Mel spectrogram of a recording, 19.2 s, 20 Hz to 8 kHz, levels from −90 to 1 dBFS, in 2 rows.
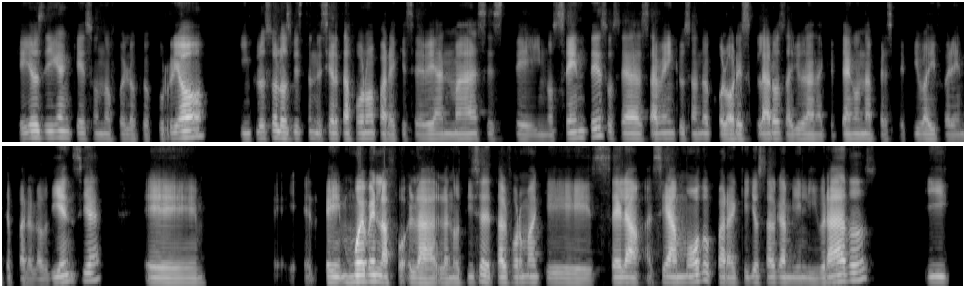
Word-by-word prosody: que 110 - -12
ellos 135 +1 0
digan 135 0 -3
que 115 - -8
eso 115 0 -14
no 105 -1 -11
fue 105 0 -16
lo 100 -1 -14
que - - -17
ocurrió, 130 - +3 0.3
incluso 125 +5 -8
los 125 -2 -2
visten 125 0 -13
de - - -10
cierta 115 -1 -3
forma 120 +1 -5
para 100 -1 -5
que 105 - -20
se 105 0 -13
vean 105 +1 -4
más, 110 +1 -3
este, 105 -1 -12
inocentes, 120 - -3
o - - -12
sea, 115 -1 -2
saben 115 +2 -5
que - - -15
usando 110 0 -11
colores 105 0 -5
claros 115 +2 -3
ayudan 105 0 -7
a 100 - -12
que - - -30
tengan 105 0 -4
una 105 -1 -7
perspectiva 100 +2 -14
diferente 100 0 -11
para - - -9
la 95 - -9
audiencia. 135 - +2 0.4
Eh, 105 -1 0 1.4
mueven 135 +3 +8
la 120 - +9
fo - - -9
la 105 -2 +5
la 105 0 -4
noticia 105 +5 -6
de 120 - +2
tal 115 0 +2
forma 120 +1 -2
que 105 -3 -5
sea 115 +3 +5 0.3
a - - +6
modo 120 +8 -1
para 110 -2 -1
que 115 - -14
ellos 120 0 -5
salgan 115 -2 -1
bien 110 0 -8
librados 140 - +4 0.5
y 240 -1 -4
110 Hz, 190 wpm, -25 LUFS, 105-120 Hz, 1.4 s, la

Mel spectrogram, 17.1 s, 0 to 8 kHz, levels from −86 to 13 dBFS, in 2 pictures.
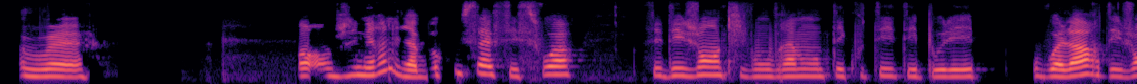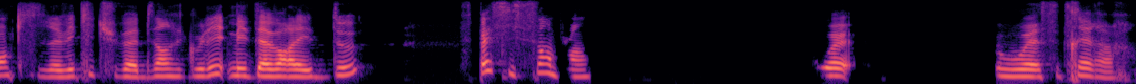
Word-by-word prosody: Ouais. 195 -3 +2 1.6
Bah, 210 0 +3
en 205 - -5
général, 225 - -1
il 215 - -7
y - - +2
a 180 - +6
beaucoup 230 - -10
ça, 260 -1 +1
c'est 205 - -10
soit, 245 +5 +1 0.5
c'est 220 - -8
des 215 +2 -3
gens 235 +3 +2
qui 220 - -11
vont 195 0 -6
vraiment 195 +1 -2
t'écouter, 200 0 -9
t'épauler 190 0 -3 0.4
ou 205 - -11
alors, 210 +5 +6
des 195 -1 -6
gens 220 +5 -1
qui 185 -4 -11
avec 190 +2 -1
qui 245 - -9
tu 210 - -8
vas 190 -2 +5
bien 200 +3 0
rigoler, 200 +5 -1
mais 215 0 +2
d'avoir 195 -1 +7
les 185 -1 +4
2, 225 - -3 0.8
c'est - - -30
pas 305 - +5
si 270 -6 -9
simple, 270 +1 -3
hein? 190 0 -4 1.7
Ouais. 220 -1 +4 1.1
Ouais, 195 -2 +3
c'est 190 - -16
très 215 +3 0
rare. 165 -4 -8
200 Hz, 155 wpm, -22 LUFS, 190-220 Hz, 1.7 s, d'avoir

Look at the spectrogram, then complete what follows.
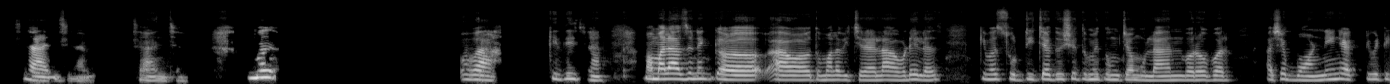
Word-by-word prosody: छान, 185 - +2
छान! 85 -1 -11 0.4
छान, 90 -2 -5
छान! 165 -1 -13 0.6
मग 320 +1 +8 1.8
वाह! 220 -4 +2 0.6
किती 255 0 -2
छान! 190 -6 -4 0.4
मग - - +3
मला 250 0 +8
अजून 255 +1 +1
एक 260 0 -4
अ, - - +3
अ, 210 -1 +4
तुम्हाला 210 +1 -3
विचारायला 200 0 -2
आवडेलच 205 +1 -2 0.4
की 250 - -8
मग 235 0 -2
सुट्टीच्या 235 +1 -3
दिवशी 240 +3 -4
तुम्ही 235 -1 -3
तुमच्या 220 0 -3
मुलांबरोबर 200 0 -2 0.4
असे 250 - -1 0.2
बॉन्डिंग 205 +6 -1
अ‍ॅक्टिव्हिटी 235 +1 -4
215 Hz, 115 wpm, -21 LUFS, 200-240 Hz, 1.8 s, मग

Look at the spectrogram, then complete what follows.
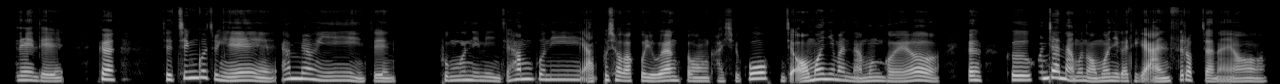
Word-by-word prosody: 네네. 175 -6 -1 0.3
그러니까는 230 -3 +5 0.5
제 225 - +1
친구 305 +6 +2
중에 180 - 0
1 265 +3 +3
명이 190 - -1
이젠 145 +1 -3 0.4
부모님이 190 -2 -2
인제 150 +2 -5
1 240 +4 +3
분이 220 -2 -3
아프셔 205 -2 -1
갖고 170 -1 -1
요양병원 160 -1 +1
가시고 255 - +1
인제 165 - -3
어머니만 210 +4 +3
남은 165 +2 -2
거예요. 160 +2 +1 0.3
그러니깐 200 -1 +3 0.2
그 205 -1 +2
혼자 290 +2 +5
남은 185 -10 +2
어머니가 160 +3 0
되게 160 0 -4
안쓰럽잖아요. 145 - -1
185 Hz, 320 characters per minute, -23 LUFS, 155-220 Hz, 0.5 s, 그러니까는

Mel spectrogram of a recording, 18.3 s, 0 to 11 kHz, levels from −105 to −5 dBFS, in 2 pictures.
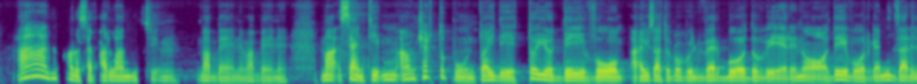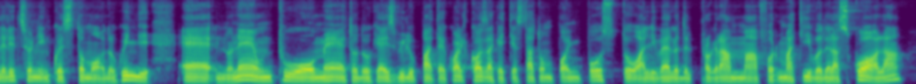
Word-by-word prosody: Ah, 215 +1 +3
d'accordo, 155 -7 -2
stai 110 0 -1
parlando 110 -1 0
sì, - - -10
uhm, 100 -2 -10 0.2
va 105 0 -2
bene, 90 -2 -6
va 100 0 -5
bene. 90 0 -7 0.3
Ma 125 +1 +2
senti, 115 -3 +3
mhmm, 125 +3 -2
a 130 - +2
un 145 +2 -1
certo 200 +2 -2
punto 90 -1 -3
hai 120 +1 +4
detto: 90 - 0
"Io 135 -5 +4
devo", 95 -1 +3
hai 105 +3 0
usato 105 -1 0
proprio 105 -3 -1
il 95 - 0
verbo 95 -1 +3
dovere, 90 -2 0
no: 85 -6 +2
"Devo 120 -2 +2
organizzare 105 0 +1
le 90 0 -1
lezioni 105 -2 -3
in 85 - -6
questo - - -2
modo", 80 -1 -2
quindi, 110 -5 +1 0.3
ehm, 95 -4 0
non 80 +4 -2
è 120 +1 +4
un 95 -3 +1
tuo 95 -4 +4
metodo 95 -1 0
che 95 - -5
hai 90 - +1
sviluppato, 90 0 -3
è - - -3
qualcosa 105 0 0
che 85 - -5
ti - - -11
è - - -5
stato 95 +1 -4
un 90 -1 -5
po' 95 - -2
imposto 100 -1 -3
a 80 - +3
livello 85 +1 -1
del 85 -1 -7
programma 90 -1 -1
formativo 90 +1 -2
della 90 -1 0
scuola? 90 +8 +3
95 Hz, 200 wpm, -22 LUFS, 90-110 Hz, 0.3 s, hai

